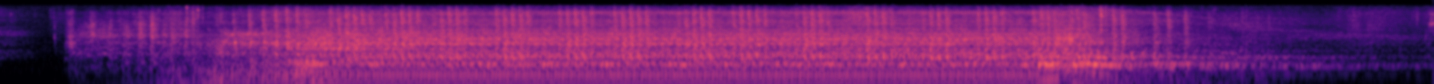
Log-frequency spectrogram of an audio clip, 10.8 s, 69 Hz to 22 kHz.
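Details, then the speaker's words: Chevy 6.5 turbo diesel truck with runaway idle from suspected PCM over-fueling, started on a jump pack over weak batteries: steady low rhythmic knock about three per second at idle; owner hopes it isn't a rod knock developing. "I hope that's not a rod knock developing because if it is it's game over"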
